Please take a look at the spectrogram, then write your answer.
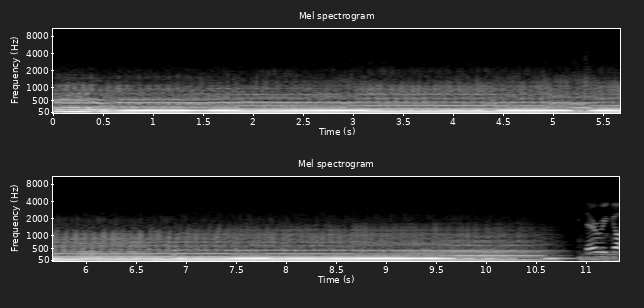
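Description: Car engine with a muffler-deleted exhaust, revving close and loud with a deep, raspy rumble that holds and swells for about ten seconds, then cuts off sharply at the end.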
